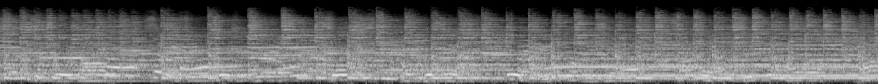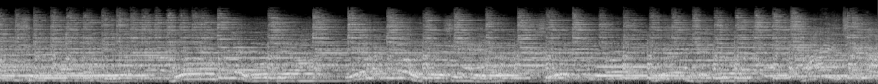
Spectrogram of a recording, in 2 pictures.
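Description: Temple ritual music: a melody of long held, bending notes over continuous jingling, clashing percussion.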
